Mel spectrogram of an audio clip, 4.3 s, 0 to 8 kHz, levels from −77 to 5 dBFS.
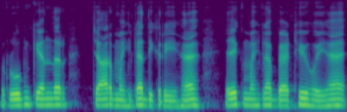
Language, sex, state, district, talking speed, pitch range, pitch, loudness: Hindi, male, Jharkhand, Garhwa, 180 wpm, 115-125 Hz, 120 Hz, -17 LUFS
